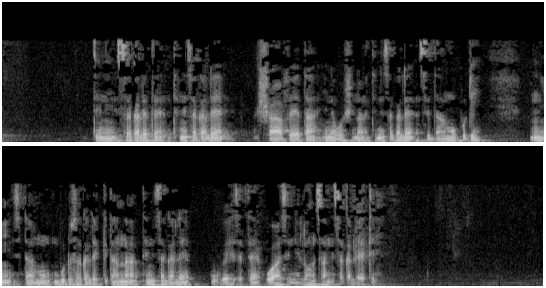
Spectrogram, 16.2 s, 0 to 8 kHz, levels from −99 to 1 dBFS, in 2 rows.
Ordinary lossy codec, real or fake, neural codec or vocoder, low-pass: MP3, 24 kbps; real; none; 7.2 kHz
